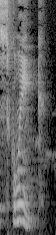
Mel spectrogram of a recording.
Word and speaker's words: SKLINK: SKLINK is spelled Sierra, Kilo, Lima, India, November, Kilo. You pronounce it SKLINK.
